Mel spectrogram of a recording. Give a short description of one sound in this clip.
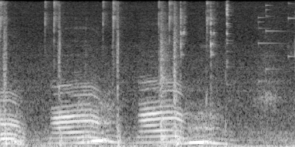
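A creature grunts and squeals.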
